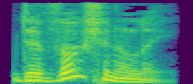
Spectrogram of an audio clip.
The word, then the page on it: devotionally: British English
